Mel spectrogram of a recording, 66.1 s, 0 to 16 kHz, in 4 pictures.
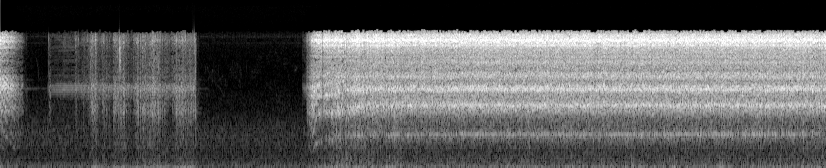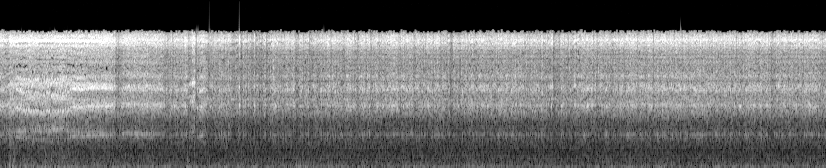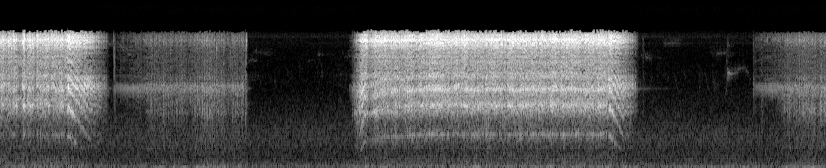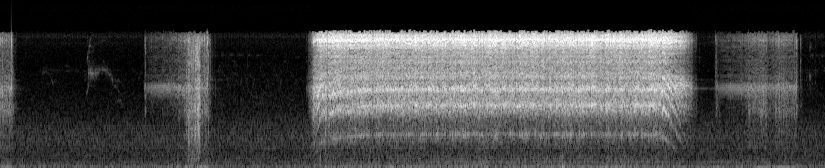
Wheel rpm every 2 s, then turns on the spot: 10, 10, 10, 150, 200, 200, 200, 200, 200, 200, 200, 200, 200, 200, 190, 200, 200, 50, 10, 0, 150, 200, 120, 0, 10, 0, 10, 20, 180, 200, 200, 80, 10.
2-4 34-38 64-66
